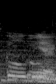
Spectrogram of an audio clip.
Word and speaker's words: Goldia: I think I just Goldia, it's like it's Goldia. yeah, Goldia, like gold and diamond.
